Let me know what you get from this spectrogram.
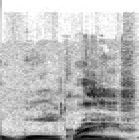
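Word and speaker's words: Waldegrave: have been there was the earl walter grave a wall grave you how you pronounce it if you're really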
